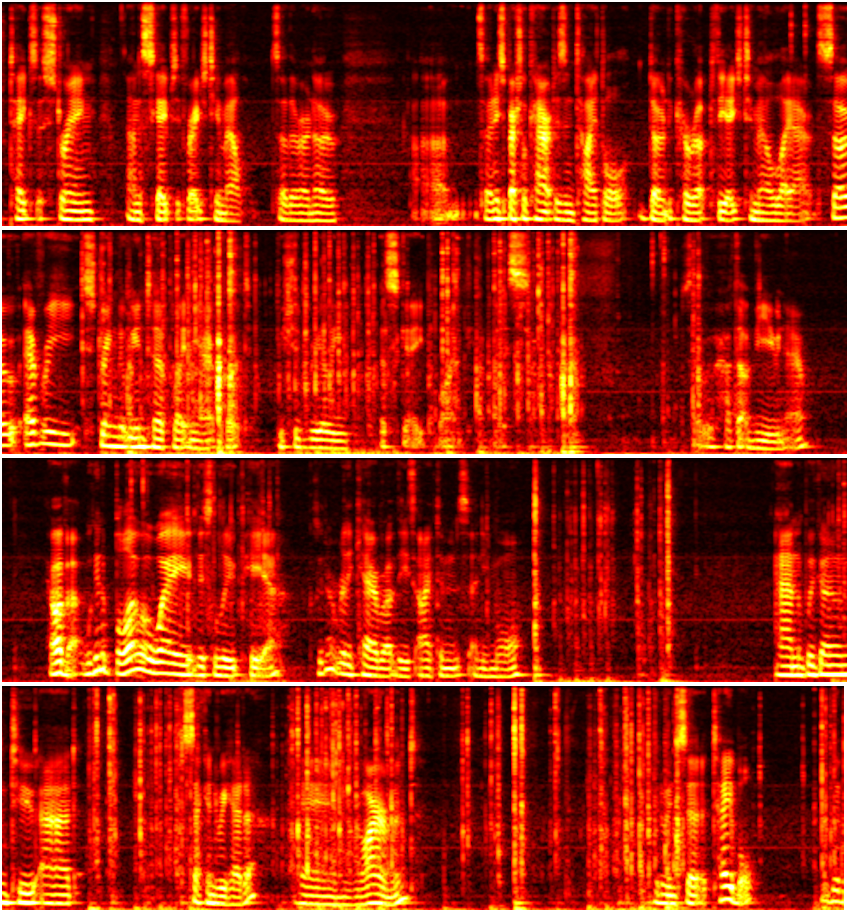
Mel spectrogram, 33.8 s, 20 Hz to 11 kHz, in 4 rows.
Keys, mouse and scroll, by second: 7.9 click, 9.3-11.1 typing, 11.3 Down, 11.6 Left, 12.7-14.6 typing, 15.0 ctrl+click, 15.3 ctrl+s, 18.2 click, 18.9 Up, 19.2 Right, 19.4 Up, 22.5 shift+Down, 23.5 shift+Delete, 25.3 Left, 26.3 Return, 26.5-29.8 typing, 30.3 End, 30.5 Return, 31.0-33.7 typing.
